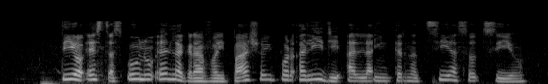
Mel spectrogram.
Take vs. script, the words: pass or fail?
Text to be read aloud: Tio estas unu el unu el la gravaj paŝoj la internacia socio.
fail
